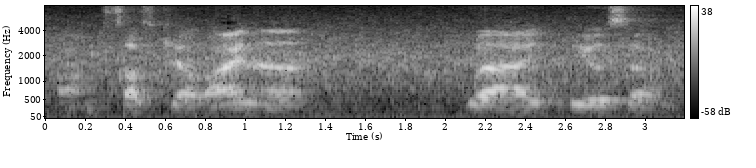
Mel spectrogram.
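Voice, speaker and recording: Flat-voiced man, phone-like sound. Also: medium pitch. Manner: halting, measured. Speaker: interviewee. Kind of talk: interview answer. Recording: phone-like sound with faint noise.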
